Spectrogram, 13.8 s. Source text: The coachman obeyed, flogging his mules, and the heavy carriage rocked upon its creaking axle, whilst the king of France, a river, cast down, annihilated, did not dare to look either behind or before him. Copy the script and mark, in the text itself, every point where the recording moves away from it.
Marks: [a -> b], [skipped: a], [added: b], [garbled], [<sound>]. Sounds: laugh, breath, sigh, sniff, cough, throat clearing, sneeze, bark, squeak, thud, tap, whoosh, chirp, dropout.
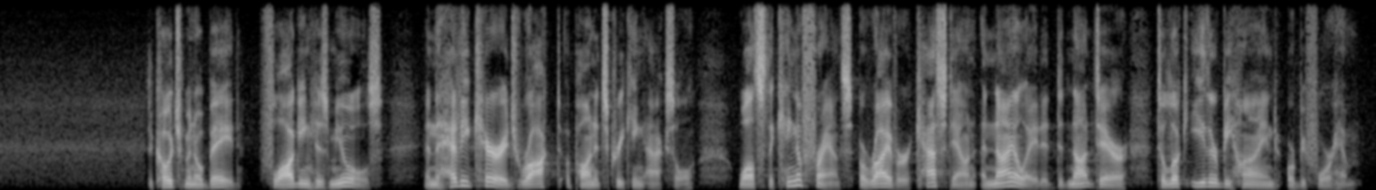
The coachman obeyed, flogging his mules, and the heavy carriage rocked upon its creaking axle, whilst the king of France, a river, cast down, annihilated, did not dare to look either behind or before him.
